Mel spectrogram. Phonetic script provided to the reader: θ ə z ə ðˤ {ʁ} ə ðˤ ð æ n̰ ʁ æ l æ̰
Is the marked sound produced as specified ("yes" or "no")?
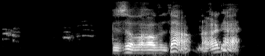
yes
